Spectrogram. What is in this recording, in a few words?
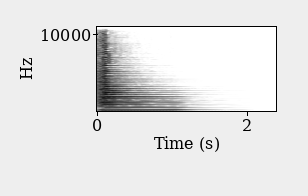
B Minor B Guitar; strummed; JGuitar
